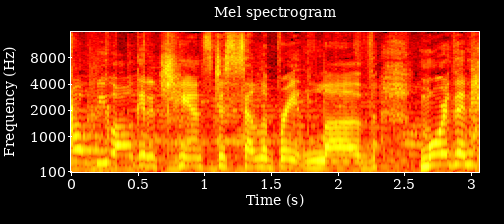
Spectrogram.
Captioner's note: applause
